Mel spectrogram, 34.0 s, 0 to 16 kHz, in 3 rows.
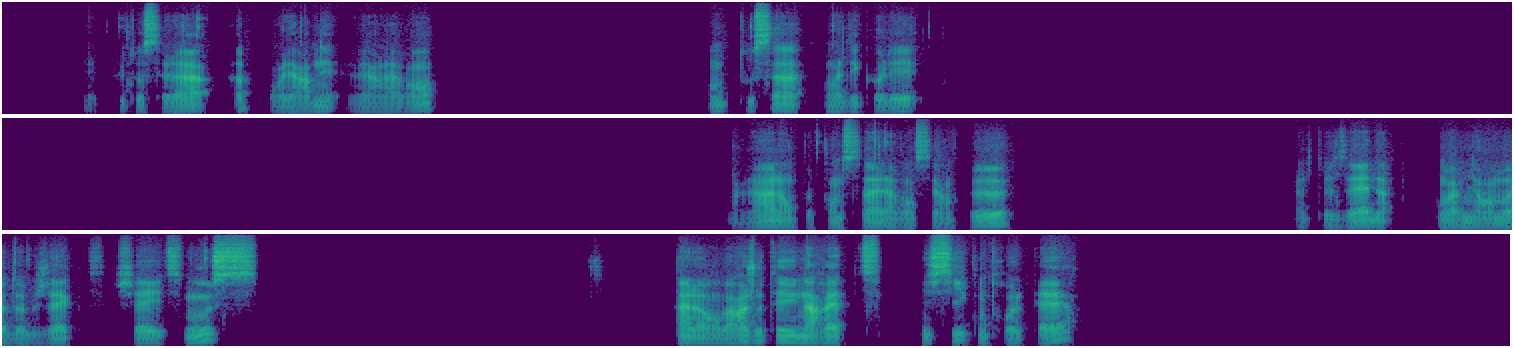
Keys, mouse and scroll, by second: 0.0-0.8 middle drag, 0.8 click, 1.4 shift+click, 2.3 click, 3.8-5.1 middle drag, 5.1 click, 6.2 click, 8.1 click, 9.5 click, 11.1 drag, 12.1 click, 13.1-16.1 middle drag, 17.4 click, 17.9 shift+click, 18.5 click, 19.9-21.0 middle drag, 21.0 alt+z, 21.4-22.3 middle drag, 22.3 Tab, 22.8-24.7 right drag, 24.7 Tab, 25.1-30.8 middle drag, 31.4 ctrl+r.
